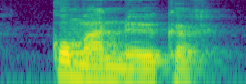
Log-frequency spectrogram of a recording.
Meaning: someone who is very precise with rules, either the official rules or their interpretation thereof, in particular in matters of (spoken, written) language; a nitpicker, a stickler
- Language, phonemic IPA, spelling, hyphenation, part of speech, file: Dutch, /ˈkɔ.maːˌnøː.kər/, kommaneuker, kom‧ma‧neu‧ker, noun, Nl-kommaneuker.ogg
